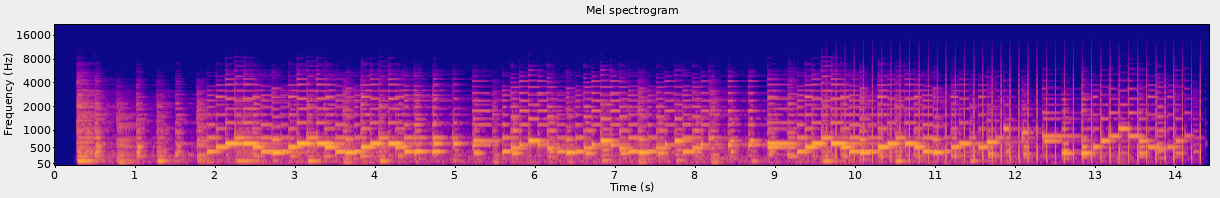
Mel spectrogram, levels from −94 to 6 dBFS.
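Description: A train of clicks runs from 9.65 to 14.33 s: about forty regular pops, 8.8 per second, some 15 dB above the sound, likely interference injecting repeated pulses.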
